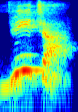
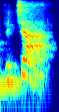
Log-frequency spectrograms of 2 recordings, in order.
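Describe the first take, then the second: First: The first vowel is long. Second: The first vowel is short. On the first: The speaker calls it right. "बड़ी की मात्रा" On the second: The speaker calls it wrong. "नॉट"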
